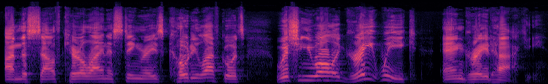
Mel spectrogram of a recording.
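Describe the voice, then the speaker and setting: A man hosting a hockey highlight show with scripted sports narration. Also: normal speed, bright, forceful tone.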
